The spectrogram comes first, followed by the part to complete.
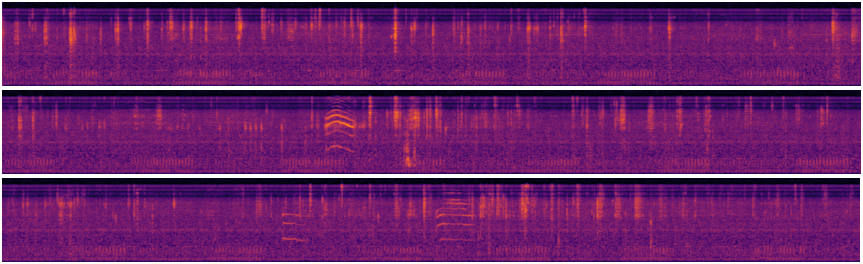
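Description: Soft, steady purring from a Sphynx mother cat nursing her two-week-old kittens, pulsing with each breath, over faint small clicks. Halfway through, a kitten gives a thin, high mew, and near the end two fainter short mews.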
